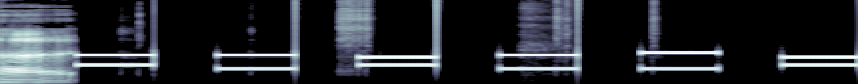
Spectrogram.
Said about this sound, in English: Okay, well, in English, it's... I'm going to beep all this out, don't worry.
